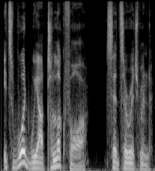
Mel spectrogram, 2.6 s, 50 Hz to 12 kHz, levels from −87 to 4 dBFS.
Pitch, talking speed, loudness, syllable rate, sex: 110 Hz, 230 wpm, -18 LUFS, 5.2 syllables/s, male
